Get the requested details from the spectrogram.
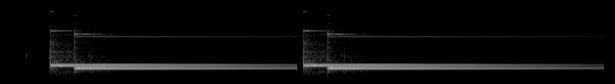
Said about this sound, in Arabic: وعندما لم يجب احد دق شنشن الجرس للمرة الثانية والثالثة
